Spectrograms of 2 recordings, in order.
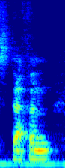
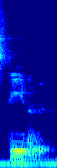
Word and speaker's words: Stephen: Making of Star Trek, I pronounced it as Stefan, and several people who spell that name with the PH reminded me it's pronounced Stephen.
